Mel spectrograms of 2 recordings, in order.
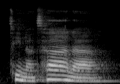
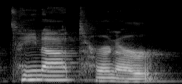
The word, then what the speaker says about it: Tina Turner: Tina Turner. And in the American accent, you will pronounce it like Tina Turner with a very colored R. Tina Turner.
